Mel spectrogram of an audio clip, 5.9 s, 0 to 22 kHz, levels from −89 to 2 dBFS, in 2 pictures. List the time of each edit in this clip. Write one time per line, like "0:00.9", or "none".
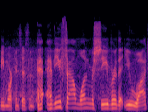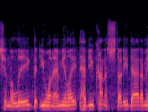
none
